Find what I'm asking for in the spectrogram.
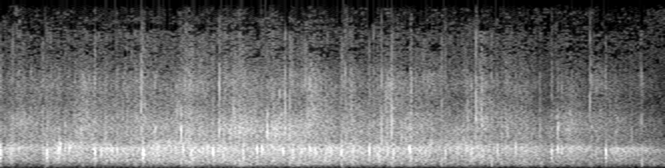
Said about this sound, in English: Just a round of applause for Pete, please.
